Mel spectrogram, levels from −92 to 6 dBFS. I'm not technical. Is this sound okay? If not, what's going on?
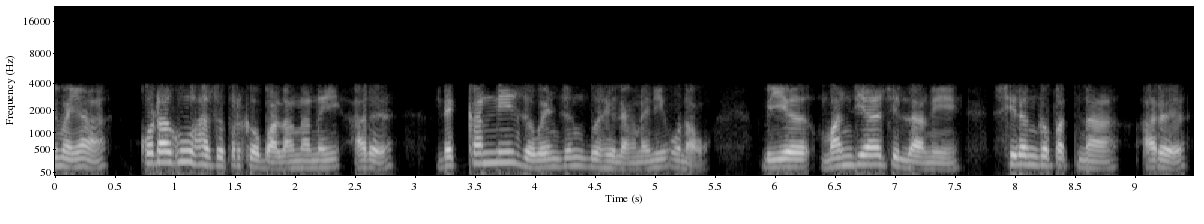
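No. The speech has been squeezed through the G.723.1 codec, an old internet-phone format, and the damage is heavy. It lasts the whole clip. Everything above about 3.8 kHz is gone, so the voice sounds muffled, like a poor phone line. The codec packs sound into short chunks and rebuilds the voice from a rough model. That makes it hoarse, and consonants such as s and t come out smeared.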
